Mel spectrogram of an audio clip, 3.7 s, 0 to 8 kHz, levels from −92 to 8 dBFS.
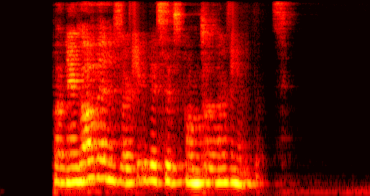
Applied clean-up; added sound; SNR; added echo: neural mask model DeepFilterNet 3.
